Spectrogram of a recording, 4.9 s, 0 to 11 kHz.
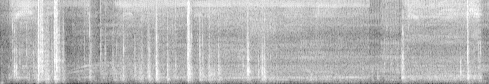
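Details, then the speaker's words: Panasonic PV-V4660-K VCR after a gear was shifted so the cassette seats fully. The loading motor gives a high whine with irregular clicks and clunks as it turns slowly and forces the mechanism, which is binding; the cassette now no longer ejects fully. "the model when it loads it forces more we can hear it we can see it has a hard time turning the mechanism"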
